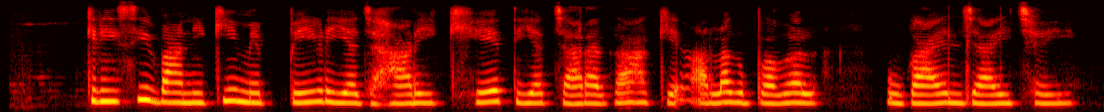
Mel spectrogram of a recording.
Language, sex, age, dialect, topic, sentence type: Magahi, female, 41-45, Western, agriculture, statement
